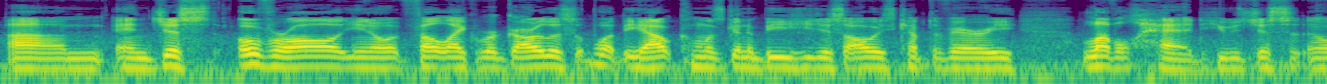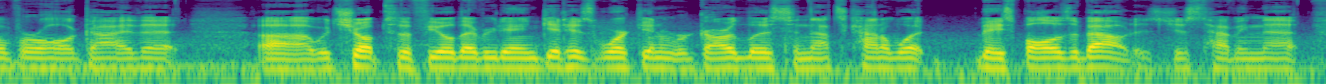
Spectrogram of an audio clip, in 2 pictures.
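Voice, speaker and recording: A man in his twenties, a baseball pitcher, answering pregame interview questions in a relaxed, rambling way with many fillers and restarts. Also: quick pace, a little hiss or hum. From United States. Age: 20s.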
